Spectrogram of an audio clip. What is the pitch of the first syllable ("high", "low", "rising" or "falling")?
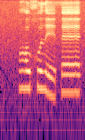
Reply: high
